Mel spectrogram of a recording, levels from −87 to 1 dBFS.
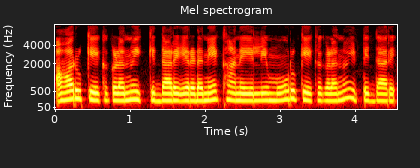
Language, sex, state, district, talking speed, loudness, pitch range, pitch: Kannada, female, Karnataka, Bidar, 130 wpm, -15 LUFS, 210-235 Hz, 215 Hz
